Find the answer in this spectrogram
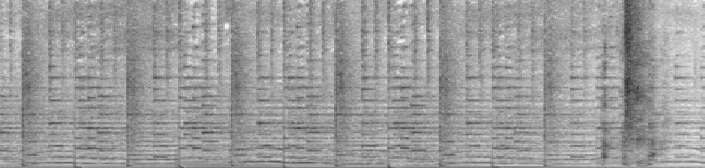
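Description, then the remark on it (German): A single sharp sneeze bursts out near the end, loud, cutting over a steady background of mellow instrumental music. “Dass man am Anfang einer Loser-Podcast-Folge erstmal mit einem Nieser beginnt.”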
